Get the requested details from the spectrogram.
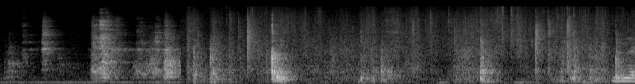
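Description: Objects rustle and clatter as a suitcase is packed.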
